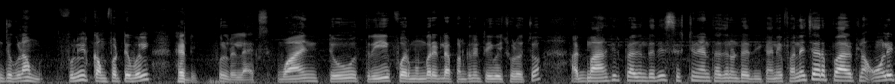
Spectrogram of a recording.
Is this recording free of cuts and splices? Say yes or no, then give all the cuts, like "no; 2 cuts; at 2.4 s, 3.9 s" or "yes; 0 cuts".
no; 2 cuts; at 1.9 s, 5.9 s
